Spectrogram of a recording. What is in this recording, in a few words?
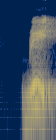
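"bridge", Malay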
